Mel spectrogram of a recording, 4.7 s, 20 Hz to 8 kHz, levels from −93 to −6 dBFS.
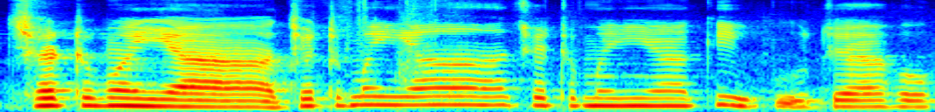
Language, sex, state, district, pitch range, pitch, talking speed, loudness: Hindi, male, Bihar, Saran, 175-205 Hz, 195 Hz, 140 wpm, -18 LUFS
